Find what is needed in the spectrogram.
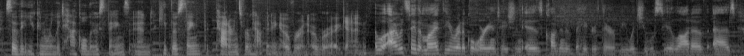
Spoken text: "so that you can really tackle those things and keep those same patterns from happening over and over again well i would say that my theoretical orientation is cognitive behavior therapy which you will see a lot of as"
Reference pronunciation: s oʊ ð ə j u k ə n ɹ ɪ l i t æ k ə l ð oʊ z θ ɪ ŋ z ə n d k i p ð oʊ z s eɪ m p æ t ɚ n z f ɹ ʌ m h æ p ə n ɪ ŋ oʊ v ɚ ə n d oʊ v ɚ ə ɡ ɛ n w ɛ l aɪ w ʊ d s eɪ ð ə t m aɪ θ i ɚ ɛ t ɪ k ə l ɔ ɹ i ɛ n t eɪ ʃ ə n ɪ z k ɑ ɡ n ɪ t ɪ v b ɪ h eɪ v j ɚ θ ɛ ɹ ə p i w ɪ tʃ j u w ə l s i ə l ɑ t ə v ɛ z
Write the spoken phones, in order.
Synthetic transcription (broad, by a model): s oʊ ð ə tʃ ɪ k ə n ɹ ɪ l i t æ k l ð oʊ z θ ɪ ŋ z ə n k i p ð oʊ z s eɪ m p æ t ɚ n z f ɹ ʌ m h æ p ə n ɪ ŋ oʊ v ɚ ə n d oʊ v ɚ ə ɡ ɛ n w ɛ l aɪ w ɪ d s eɪ ð ə t m aɪ θ i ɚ ɛ t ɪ k l ɔ ɹ i ɛ n t eɪ ʃ ə n ɪ z k ɑ ɡ n ɪ t ɪ v b ɪ h eɪ v j ɚ θ ɛ ɹ ə p i w ɪ tʃ j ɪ w ə l s i ə l ɑ t ə v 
